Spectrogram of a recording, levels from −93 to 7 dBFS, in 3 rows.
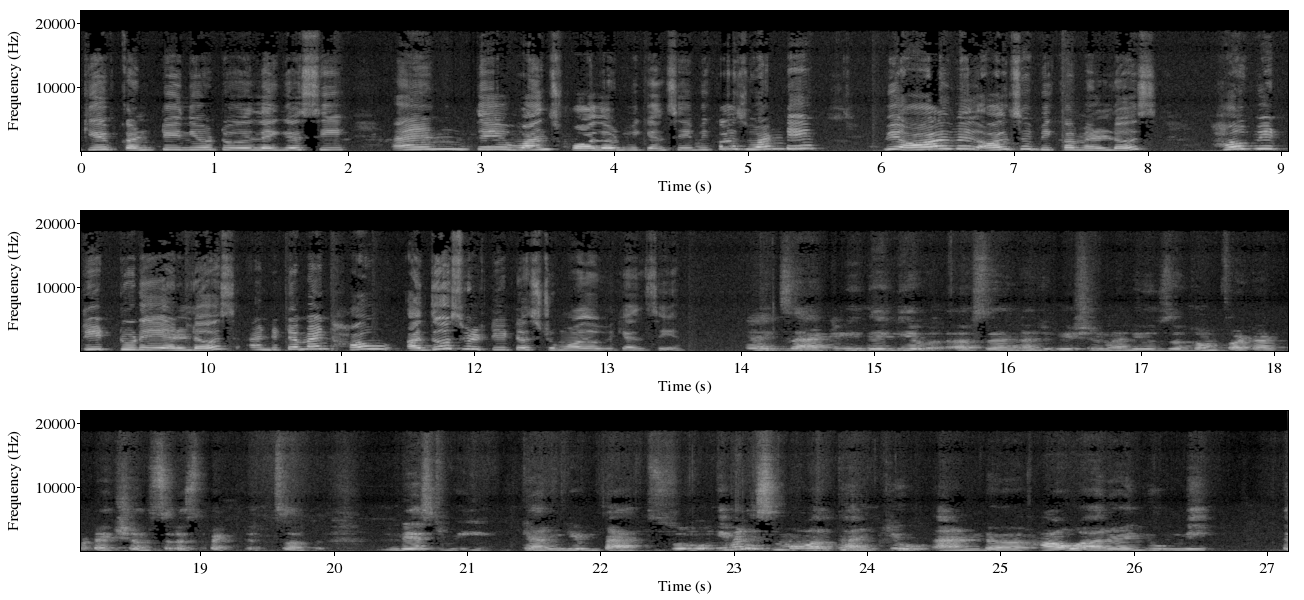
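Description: At 2.77 to 2.95 s and again at 3.61 to 3.67 s, faint scraps of echo leak appear. A copy of the speech returns 247 ms late, roughly 35 dB below it. The likely cause is a far-end echo canceller letting loudspeaker pickup slip back.

At 4.8 to 4.88 s comes speech suppressed in double talk. For about 70 ms, the speech dips by roughly 10 dB. Both sides were likely talking at once, so the canceller turned down the talker along with the echo.

The same faint, 247 ms echo leak returns briefly at 6.35 to 6.39 s and 19.0 to 19.06 s. Each scrap is short.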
